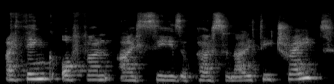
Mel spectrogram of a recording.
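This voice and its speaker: A woman's voice: medium pitch, normal speed. Woman, sleep coach guest, earnest and reflective, echoey room. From Hungary. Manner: earnest, reflective, self-correcting. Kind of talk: explanatory interview talk. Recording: roomy echo.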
